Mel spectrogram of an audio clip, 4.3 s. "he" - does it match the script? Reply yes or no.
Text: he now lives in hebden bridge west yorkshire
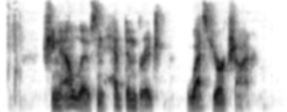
no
